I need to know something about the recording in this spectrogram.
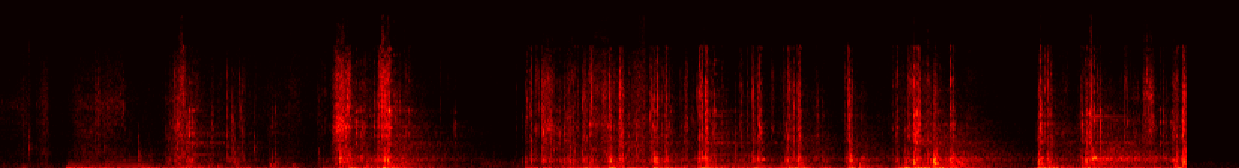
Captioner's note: the doorknob is rattling by itself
